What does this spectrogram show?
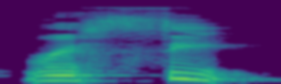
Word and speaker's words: receipt: shop they give you a receipt no P also I should mention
